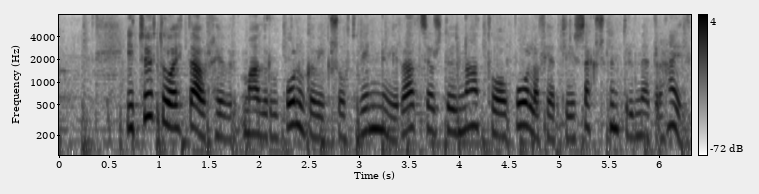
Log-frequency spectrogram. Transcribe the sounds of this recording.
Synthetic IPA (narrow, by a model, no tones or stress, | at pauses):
it̪ʰʏht̪ʏɔejht̪awɾ̥hɛvʏɾmaːðʏɾupoːwluŋkaviːksowht̪vɪnːʏiraːt̪sjawst̪œːðnaːt̪ʰowawpɔːlafjat̪lɪsɛkshʏnt̪ɾʏmɛːt̪ɾaɦaːjθ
